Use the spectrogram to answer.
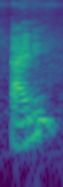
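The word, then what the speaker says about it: tiny: आप लोग स्कूल में कुछ लोग टाइनी पढ़ते हैं, कुछ लोग टीनी पढ़ते हैं, ठीक है। तो that is doesn't matter, pronunciation के ऊपर डिपेंड करता है, लेकिन यहाँ पे मैं टाइनी बोल रहा हूँ कि ज़्यादातर लोग टाइनी बोलते हैं, कुछ लोग टीनी बोलते हैं, कोई प्रॉब्लम नहीं, ठीक है।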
